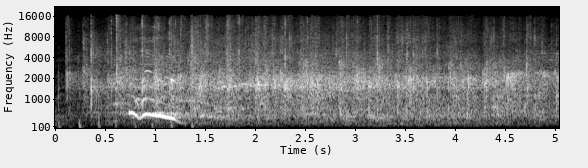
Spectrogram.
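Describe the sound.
A crowd claps steadily for three volunteers, a dense, even roar of many hands that holds at a fairly loud level throughout, with a voice briefly calling out over it near the start.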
